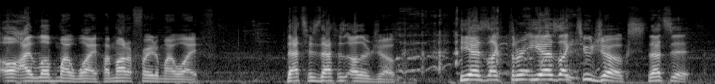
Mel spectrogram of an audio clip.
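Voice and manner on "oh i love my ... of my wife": mock, heavily sarcastic delivery. Describing the jokes a man keeps telling next to the speaker's mom, mock-sarcastic. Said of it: "he'll just keep saying sarcastically".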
